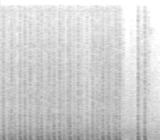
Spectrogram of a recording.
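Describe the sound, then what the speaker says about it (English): Rapid bursts of automatic gunfire ring out in a video game PvP match, a dense string of sharp shots in quick rhythm that thins to a couple of last isolated cracks, moderately distant. "Hearing some other gunshots from the side."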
